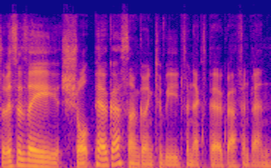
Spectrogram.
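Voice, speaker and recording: A man talks at a fairly quick pace in a very deep, low pitch. His voice has vocal fry and very wide pitch swings. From Germany (Bavaria), raised partly in US. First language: German. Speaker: vtuber streamer. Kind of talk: reading aloud.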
